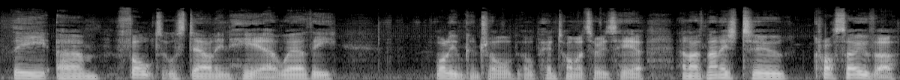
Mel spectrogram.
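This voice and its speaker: Croaky man with a head cold. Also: fairly low pitch. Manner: rambling, many fillers and restarts. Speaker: electronics hobbyist vlogger. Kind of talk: casual repair vlog. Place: home garage workshop, indoors.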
